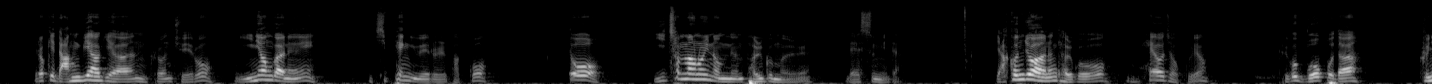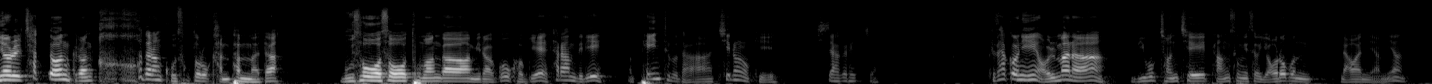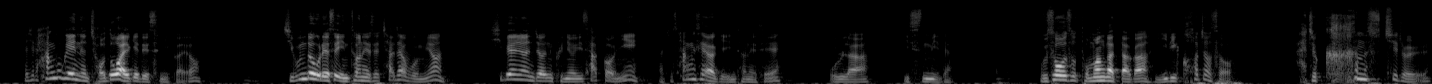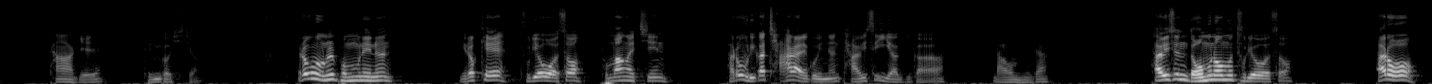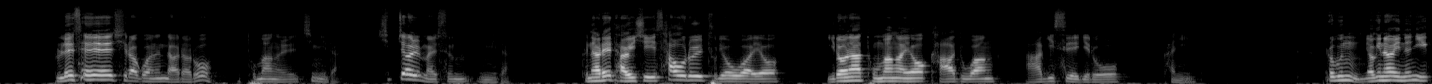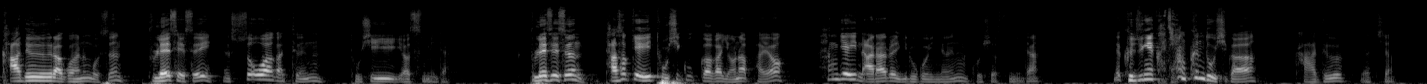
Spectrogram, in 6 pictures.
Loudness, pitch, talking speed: -23 LUFS, 145 Hz, 280 characters per minute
